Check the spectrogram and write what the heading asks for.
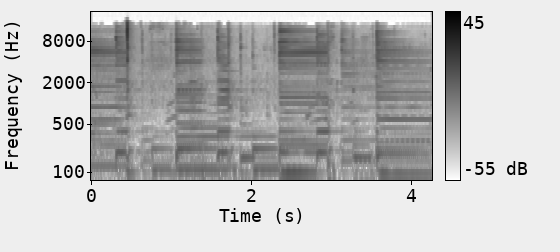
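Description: Background music of a strummed acoustic guitar, its chords changing every second or so.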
